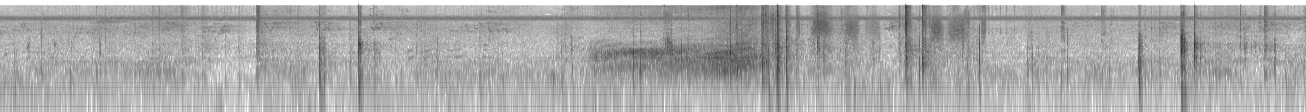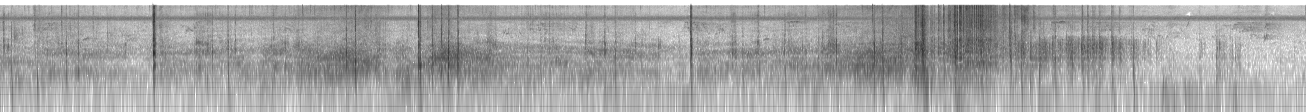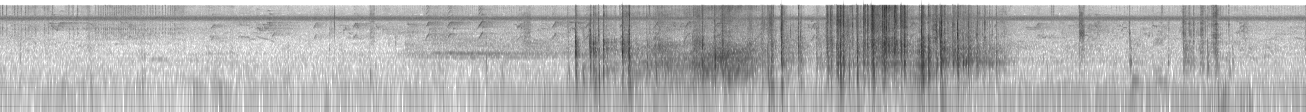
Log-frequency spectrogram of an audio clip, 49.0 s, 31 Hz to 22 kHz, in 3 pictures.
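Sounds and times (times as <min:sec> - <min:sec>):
skateboard clacks: 0:00.0 - 0:30.8, 0:38.6 - 0:45.4
skateboard wheels rolling on concrete: 0:00.0 - 0:48.9.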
